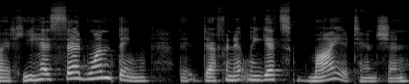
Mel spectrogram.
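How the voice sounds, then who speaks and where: In a very clean recording with a silent background, a woman does a put-on character voice at medium pitch and a moderate pace. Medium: read story. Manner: calm, reflective.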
